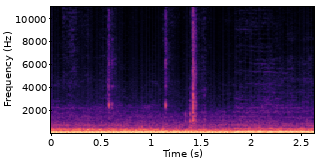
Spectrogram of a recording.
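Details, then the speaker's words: Car that sat a long time, engine idling and not going into gear: a constant whine holding pitch over a low hum, from the transmission pump, not power steering. "hear that that's not power steering that wine is from the transmission pump"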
